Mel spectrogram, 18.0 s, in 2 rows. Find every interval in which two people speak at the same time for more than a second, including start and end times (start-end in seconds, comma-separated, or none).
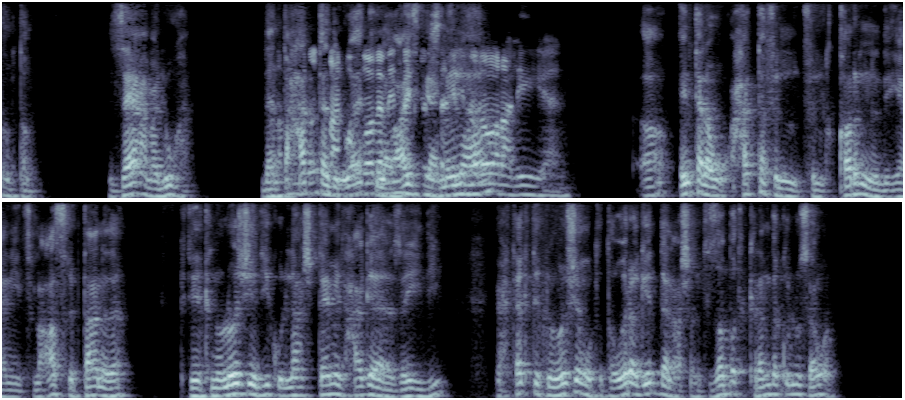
2.7-5.0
